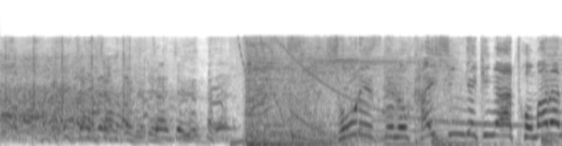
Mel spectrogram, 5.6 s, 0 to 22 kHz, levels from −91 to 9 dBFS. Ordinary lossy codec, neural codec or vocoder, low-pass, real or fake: none; none; none; real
